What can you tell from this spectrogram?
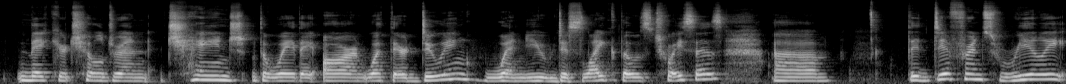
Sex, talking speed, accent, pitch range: female, 120 wpm, American, 170-230 Hz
